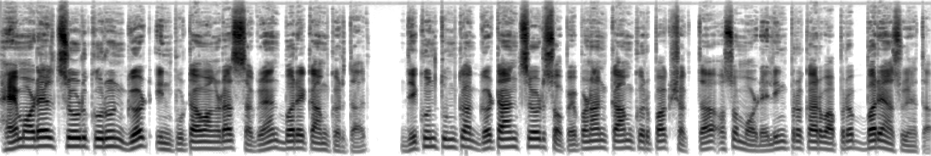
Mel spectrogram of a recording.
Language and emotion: Goan Konkani, neutral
